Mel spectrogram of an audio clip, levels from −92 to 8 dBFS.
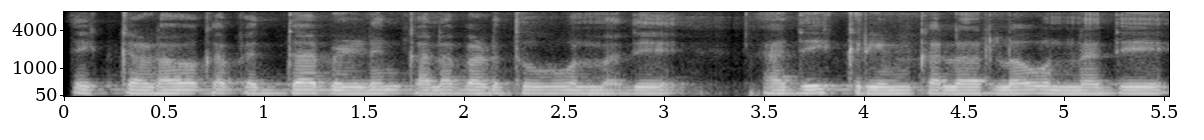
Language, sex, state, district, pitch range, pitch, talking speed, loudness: Telugu, male, Telangana, Hyderabad, 110-120 Hz, 115 Hz, 110 wpm, -14 LUFS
